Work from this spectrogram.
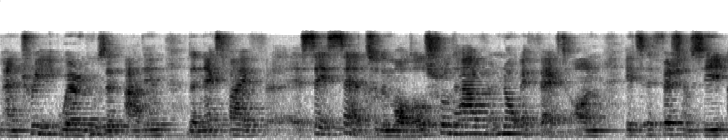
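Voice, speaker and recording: Guy reading his slides, lots of uh's and restarts, mic far off. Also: fairly high pitch. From Morocco. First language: Arabic. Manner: halting, frequent "uh" fillers and self-corrections. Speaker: conference presenter. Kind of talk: reading a prepared research presentation. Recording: very echoey, distant mic.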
